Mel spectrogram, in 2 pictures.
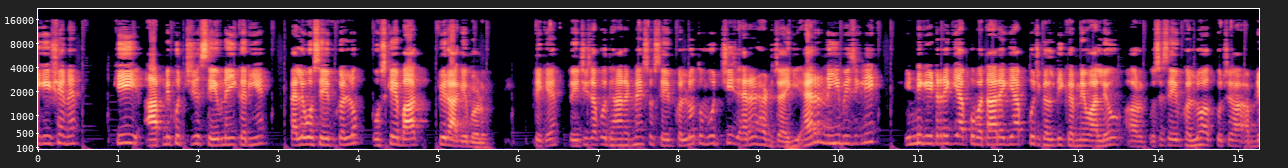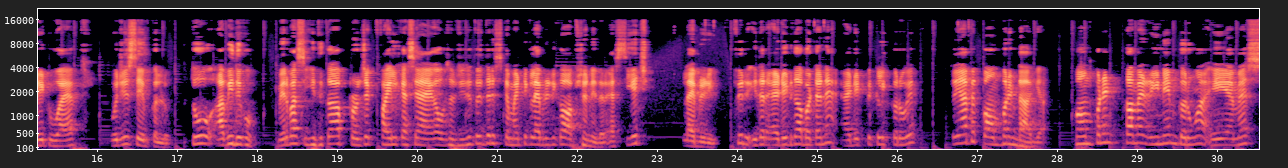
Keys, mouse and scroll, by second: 6.5 right click, 29.1-30.5 typing.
